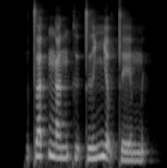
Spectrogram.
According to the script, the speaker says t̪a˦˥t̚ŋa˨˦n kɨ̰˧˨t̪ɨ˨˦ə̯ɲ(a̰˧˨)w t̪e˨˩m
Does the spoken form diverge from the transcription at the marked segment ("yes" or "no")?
no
